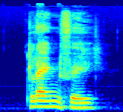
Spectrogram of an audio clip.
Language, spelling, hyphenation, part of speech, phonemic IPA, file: Dutch, kleinvee, klein‧vee, noun, /ˈklɛi̯n.veː/, Nl-kleinvee.ogg
- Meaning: sheep and goats (sometimes also including pigs, fowl or even bees); defined as smaller-sized livestock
